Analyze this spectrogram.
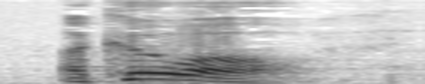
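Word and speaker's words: Akouo (ἀκούω): A-K-O-U long O. Akouo.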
